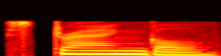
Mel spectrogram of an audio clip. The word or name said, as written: strangle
